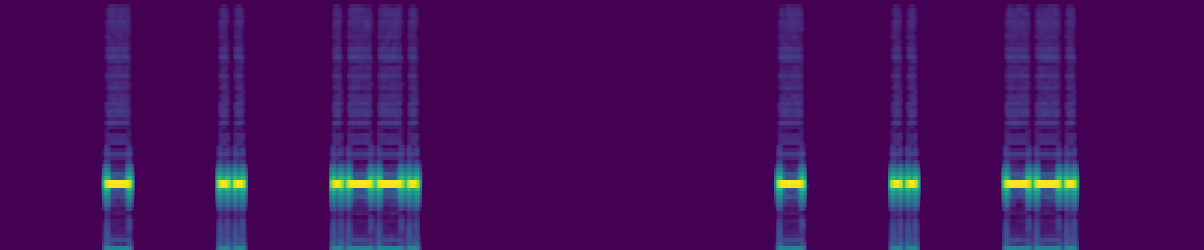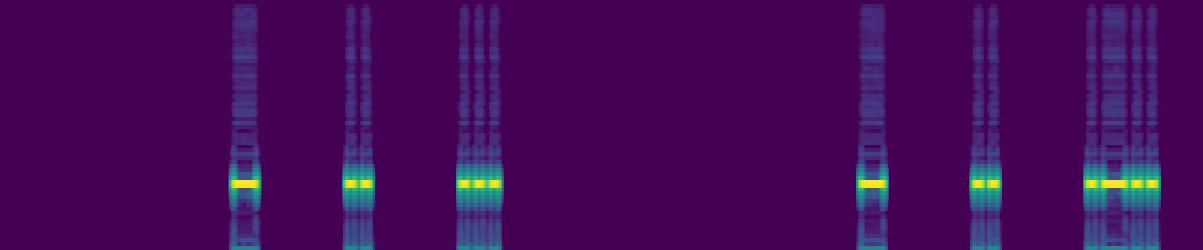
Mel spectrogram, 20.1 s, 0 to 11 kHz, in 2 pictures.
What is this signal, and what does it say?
Morse code, heard as a keyed tone, about 19 wpm, spaced as for 9 wpm, 800 Hz. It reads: TIP TIG TIS TIL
